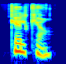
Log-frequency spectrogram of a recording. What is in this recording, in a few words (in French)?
"quelqu'un", French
